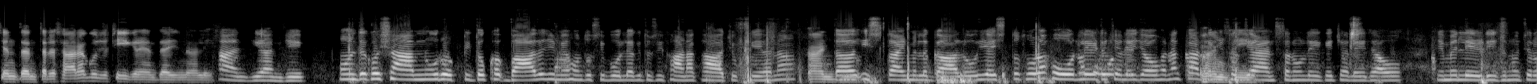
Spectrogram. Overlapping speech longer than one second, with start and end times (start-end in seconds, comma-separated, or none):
none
